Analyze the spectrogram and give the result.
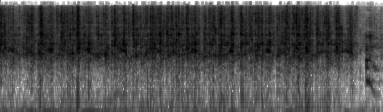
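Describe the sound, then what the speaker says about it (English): Ice rattles hard and fast in a heavy cocktail shaker, a loud, steady churning clatter that ends in a final knock. "did you hear those ice chips start to break up?"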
